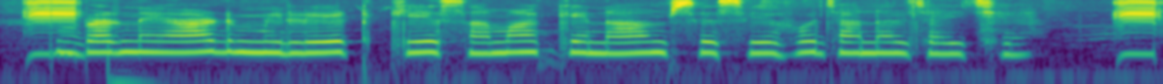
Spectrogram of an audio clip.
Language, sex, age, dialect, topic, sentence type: Magahi, female, 25-30, Western, agriculture, statement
